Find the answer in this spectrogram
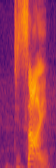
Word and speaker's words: design: not any form of G sound in the pronunciation align assign okay we have consign Consignment consign we have design we have for foreign we still have rain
